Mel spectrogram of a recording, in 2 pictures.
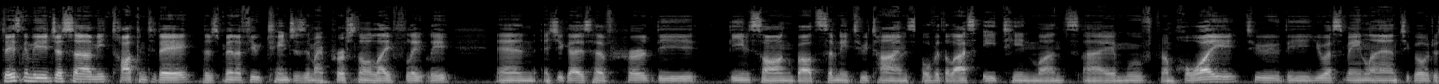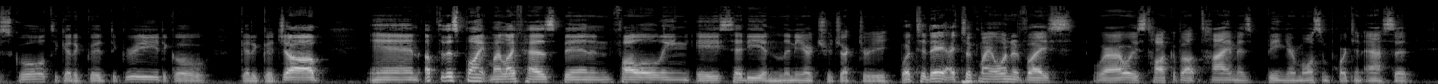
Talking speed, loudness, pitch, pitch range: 190 wpm, -25 LUFS, 100 Hz, 90-110 Hz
